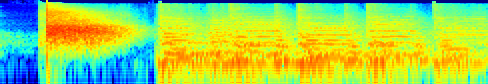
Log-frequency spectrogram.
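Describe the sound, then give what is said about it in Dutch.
A single sharp high five hand slap, a loud crack with a hissy tail lasting nearly a second, then upbeat music with steady tones starts right after. “Correct, dat is juist. High five.”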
